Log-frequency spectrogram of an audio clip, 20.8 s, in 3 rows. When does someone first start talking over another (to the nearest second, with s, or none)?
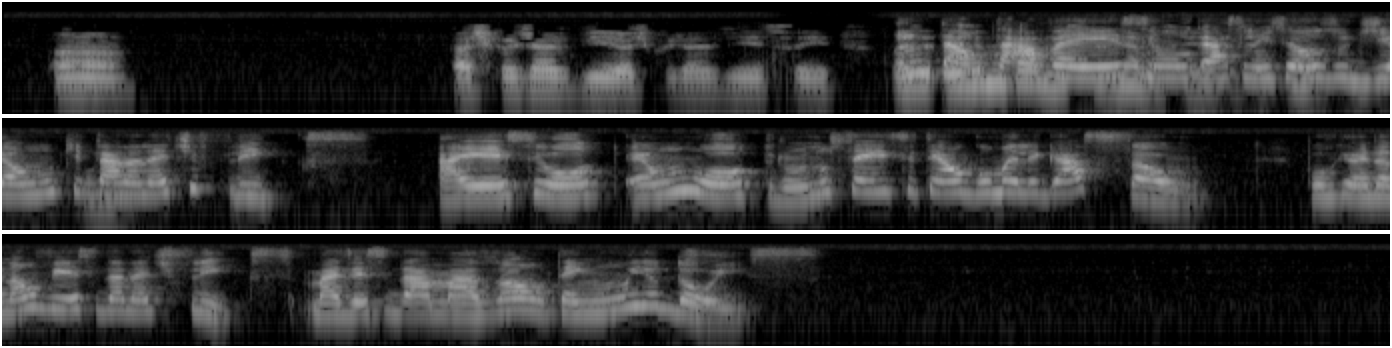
4 s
